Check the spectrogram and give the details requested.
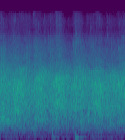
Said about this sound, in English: Clap your hands and shout yes to the Lord.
